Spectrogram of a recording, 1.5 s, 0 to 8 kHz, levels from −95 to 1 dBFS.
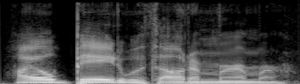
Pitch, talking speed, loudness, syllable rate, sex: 125 Hz, 200 wpm, -15 LUFS, 6.0 syllables/s, male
